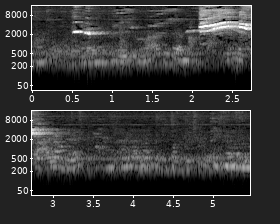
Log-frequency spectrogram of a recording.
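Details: Caged oriental magpie-robin (kacer) kept at home as a hobby songbird, making a strange sound: a short clear whistle, then after a pause a loud warbled, wavering phrase, over quiet room noise.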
